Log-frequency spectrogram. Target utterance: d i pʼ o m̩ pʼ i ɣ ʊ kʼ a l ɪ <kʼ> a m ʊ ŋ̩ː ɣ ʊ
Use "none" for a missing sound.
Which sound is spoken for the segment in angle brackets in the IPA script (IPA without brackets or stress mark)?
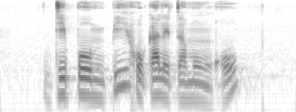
tʼ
